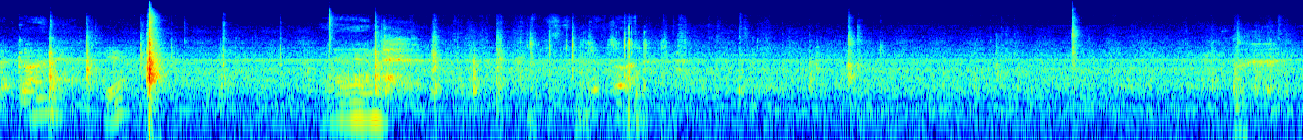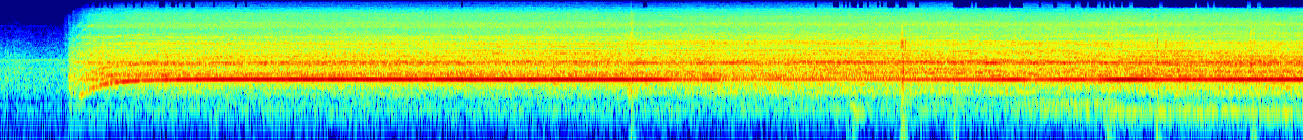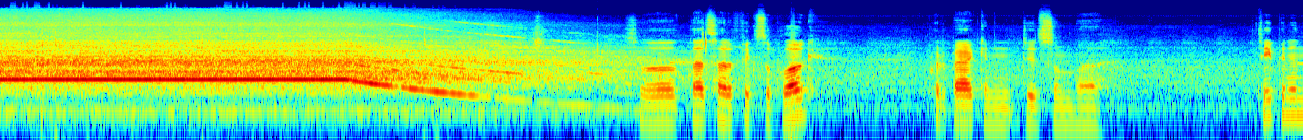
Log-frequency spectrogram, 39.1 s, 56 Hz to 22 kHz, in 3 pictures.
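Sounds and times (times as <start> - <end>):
vacuum cleaner motor whine: 13.7 - 34.2.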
